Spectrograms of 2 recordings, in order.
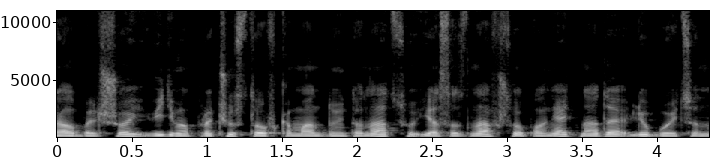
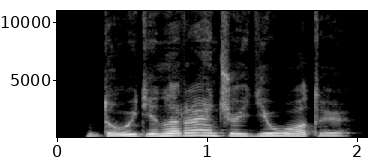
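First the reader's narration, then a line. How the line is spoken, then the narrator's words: Hoarse yelling. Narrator (Russian): заорал Гош, срывая голос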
